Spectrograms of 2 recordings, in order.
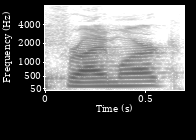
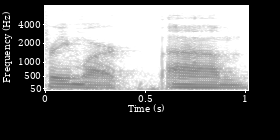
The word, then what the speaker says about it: Freimark: I say Frymark, but honestly, I grew up saying Freemark. When I was stationed in the military, I got stationed in Germany, and it's a German name. And I tried pronouncing it as Freemark over there, and the Germans were like, "We're not having it."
